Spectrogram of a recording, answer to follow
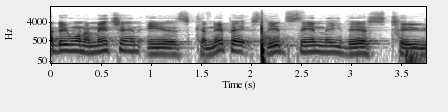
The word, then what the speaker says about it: Knipex: have it it's pronounced canipix so we can put all the myths to bed about having a silent k and this and this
